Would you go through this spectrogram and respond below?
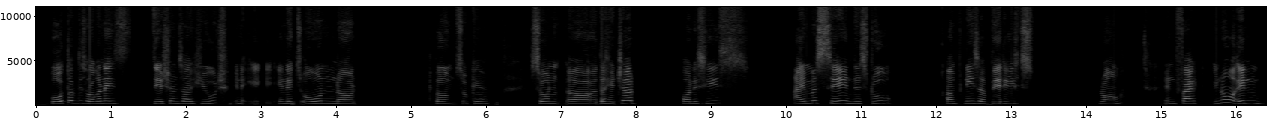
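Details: Adult woman who stammers, interviewed in a podcast series for women who stammer. Finding: stuttering.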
